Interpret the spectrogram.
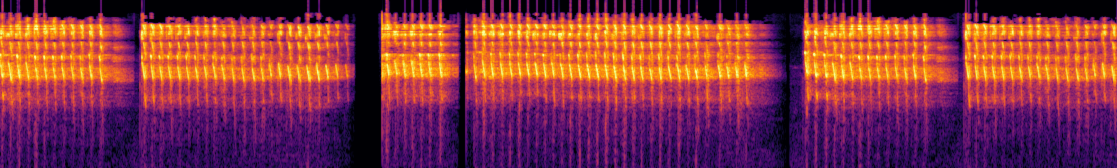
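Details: Cililin singing loud and sharp, a master recording for training songbirds: long runs of rapid, piercing high notes repeated about four times a second, broken by short silent gaps.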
